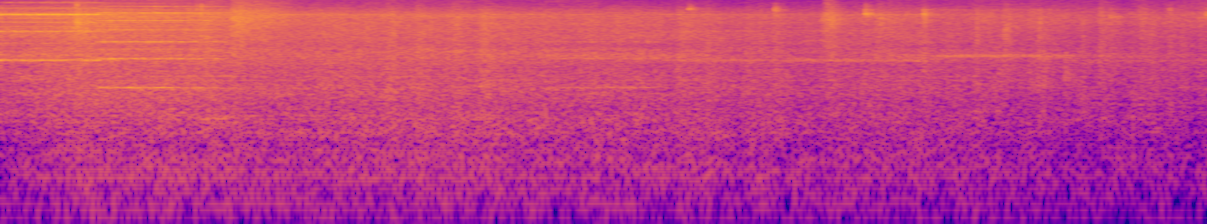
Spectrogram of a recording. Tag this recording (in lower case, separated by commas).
outside, urban or man-made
